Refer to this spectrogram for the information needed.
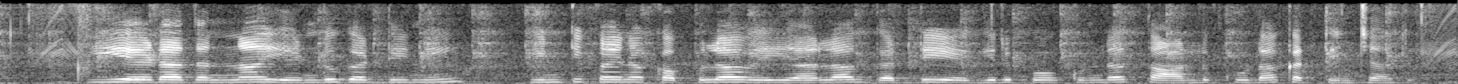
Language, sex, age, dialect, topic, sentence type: Telugu, male, 25-30, Central/Coastal, agriculture, statement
